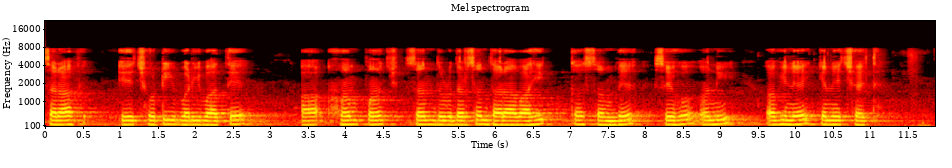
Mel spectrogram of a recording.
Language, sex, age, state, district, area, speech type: Maithili, male, 18-30, Bihar, Madhubani, rural, read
